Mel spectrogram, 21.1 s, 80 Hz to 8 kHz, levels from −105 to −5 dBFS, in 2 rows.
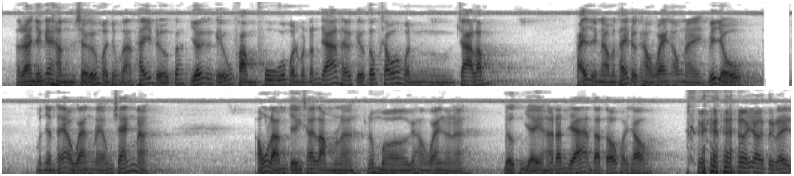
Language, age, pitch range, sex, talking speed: Vietnamese, 20-39, 120-150 Hz, male, 220 wpm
